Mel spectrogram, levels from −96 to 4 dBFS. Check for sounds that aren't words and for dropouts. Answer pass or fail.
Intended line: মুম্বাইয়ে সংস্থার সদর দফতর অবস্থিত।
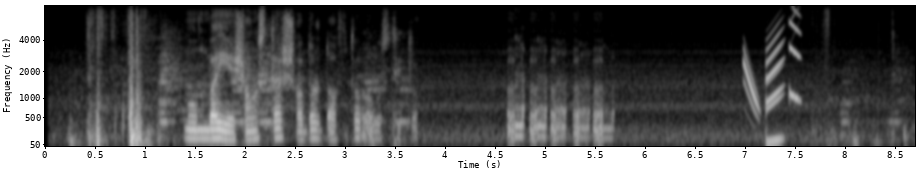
fail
